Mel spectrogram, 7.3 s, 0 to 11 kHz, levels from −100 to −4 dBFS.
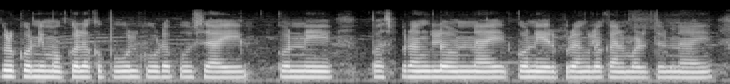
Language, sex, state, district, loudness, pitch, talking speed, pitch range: Telugu, female, Telangana, Mahabubabad, -16 LUFS, 190 Hz, 105 wpm, 185-195 Hz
